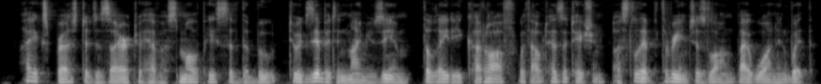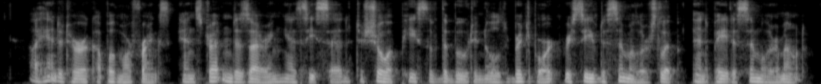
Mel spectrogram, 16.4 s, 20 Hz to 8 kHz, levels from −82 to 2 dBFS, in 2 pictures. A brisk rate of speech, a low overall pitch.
Yes: fast, 235 wpm; low, 110 Hz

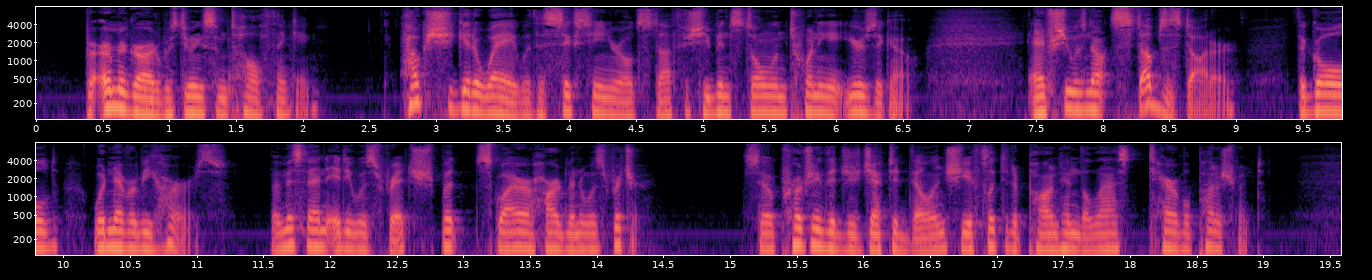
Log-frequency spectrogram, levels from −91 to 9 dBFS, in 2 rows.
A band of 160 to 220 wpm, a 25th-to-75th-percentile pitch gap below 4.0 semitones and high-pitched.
No: average, 195 wpm; narrow, 2.6 semitones; low, 125 Hz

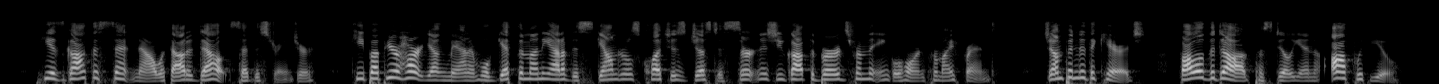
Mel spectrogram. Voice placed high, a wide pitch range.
Yes: high, 230 Hz; wide, 6.3 semitones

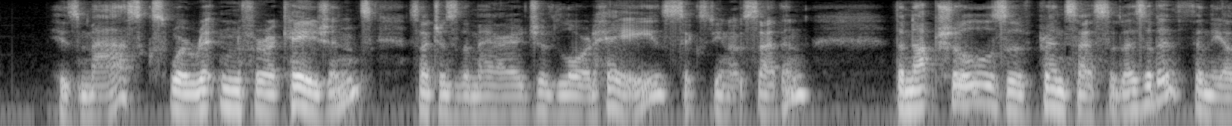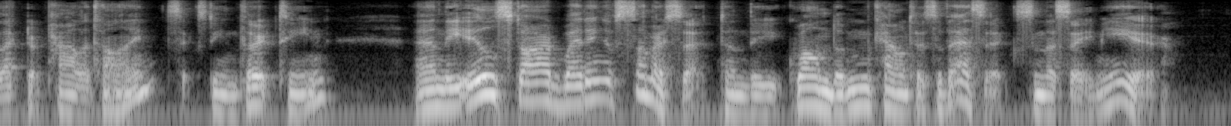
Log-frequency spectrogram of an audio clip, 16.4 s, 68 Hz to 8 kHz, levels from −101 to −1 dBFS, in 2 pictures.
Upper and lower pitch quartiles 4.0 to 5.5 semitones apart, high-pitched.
No: average, 4.7 semitones; low, 120 Hz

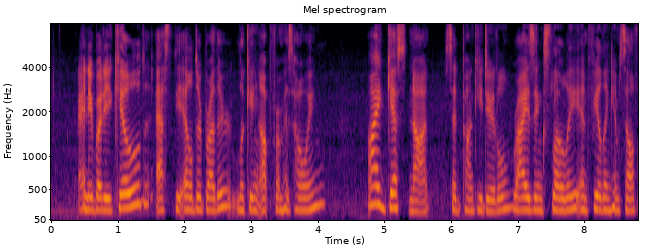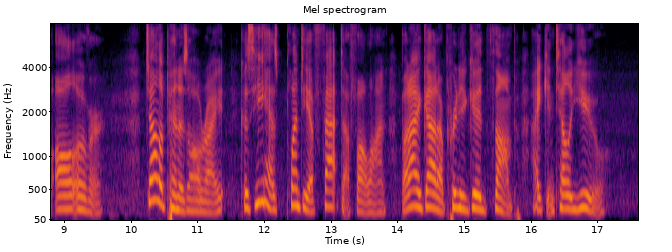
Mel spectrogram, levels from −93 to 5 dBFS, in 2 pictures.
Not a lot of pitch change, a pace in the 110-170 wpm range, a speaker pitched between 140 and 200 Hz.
No: average, 3.2 semitones; average, 155 wpm; high, 190 Hz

